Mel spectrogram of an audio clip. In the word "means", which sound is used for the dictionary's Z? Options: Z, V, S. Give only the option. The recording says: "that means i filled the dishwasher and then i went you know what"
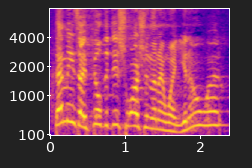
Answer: Z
